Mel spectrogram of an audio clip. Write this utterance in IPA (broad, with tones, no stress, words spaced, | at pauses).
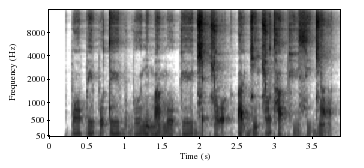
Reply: pɔ˦pe˦ po̰˦˨te˦ɪ̯ bo̰˦˨bo˦ʊ̯nĩ˦˨mä˨ mo˨ke˦ɪ̯ d͡ʑä̰˦˨t͡ɕɔ̰˦˨ | ʔa̰˦˨ɪ̯ d͡ʑĩ˨t͡ɕɔ˦tʰä˦ʔ kʰi˨sʰi˦ d͡ʑã˦˨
